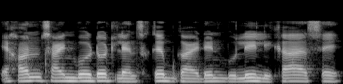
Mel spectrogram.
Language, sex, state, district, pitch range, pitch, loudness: Assamese, male, Assam, Kamrup Metropolitan, 140-160 Hz, 145 Hz, -17 LUFS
